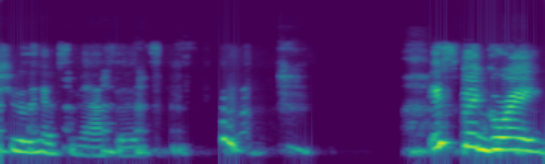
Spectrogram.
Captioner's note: group laughs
